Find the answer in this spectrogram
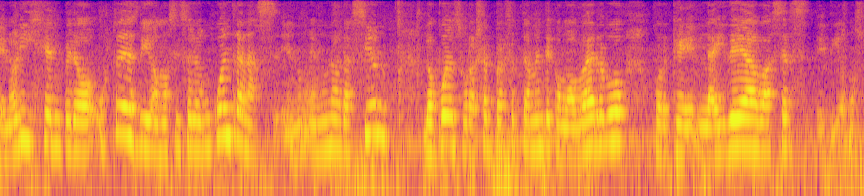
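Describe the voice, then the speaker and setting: A woman's voice: fairly high pitch, background noise. A woman with an Argentine Spanish accent giving a university grammar lecture, explaining patiently with frequent hesitations and check-in questions. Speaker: university Greek teacher. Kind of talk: recorded online lecture.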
